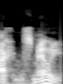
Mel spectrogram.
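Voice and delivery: put-on deep narrator voice. Trying out a Morgan Freeman voice for the other hosts. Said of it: "Been working on my Morgan Freeman voice".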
